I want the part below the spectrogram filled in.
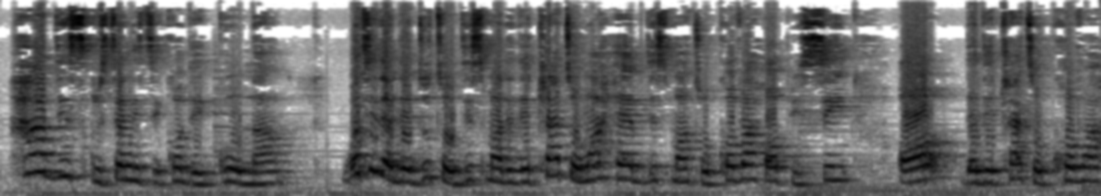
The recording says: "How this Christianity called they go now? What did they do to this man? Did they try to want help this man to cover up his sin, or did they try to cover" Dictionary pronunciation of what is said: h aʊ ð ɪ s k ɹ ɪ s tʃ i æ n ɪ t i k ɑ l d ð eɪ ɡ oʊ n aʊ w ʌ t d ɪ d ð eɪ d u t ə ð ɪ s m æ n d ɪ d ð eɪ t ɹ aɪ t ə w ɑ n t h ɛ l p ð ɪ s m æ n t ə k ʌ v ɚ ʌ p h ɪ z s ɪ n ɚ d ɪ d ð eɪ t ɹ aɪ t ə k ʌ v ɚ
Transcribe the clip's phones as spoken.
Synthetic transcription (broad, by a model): h aʊ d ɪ s k ɹ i s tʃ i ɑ n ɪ t i k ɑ d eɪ ɡ oʊ n aʊ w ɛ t d ɪ d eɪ d u t ə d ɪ s m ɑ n d ɪ d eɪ t ɹ aɪ t ə w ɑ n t h ɛ l p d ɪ s m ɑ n t ə k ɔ v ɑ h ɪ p s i ɔ d ɪ d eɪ t ɹ aɪ t ə k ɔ v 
